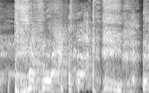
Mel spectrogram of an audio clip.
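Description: Harsh coughing and choking splutters break through a German football chat about a goal celebration: a few rough, voiced bursts, loud and uneven, with a laughing quality between them.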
